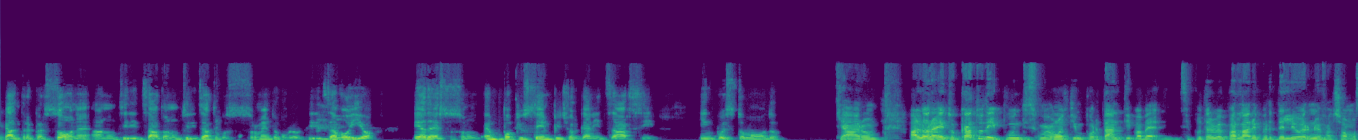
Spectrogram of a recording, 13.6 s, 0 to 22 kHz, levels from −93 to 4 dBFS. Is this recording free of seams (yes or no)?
yes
